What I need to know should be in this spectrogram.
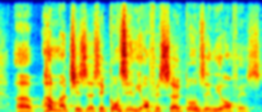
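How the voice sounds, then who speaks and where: A man speaks with a Welsh accent. His intonation is lively. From Wales. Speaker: auctioneer. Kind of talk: interview answer. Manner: casual, hesitant.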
